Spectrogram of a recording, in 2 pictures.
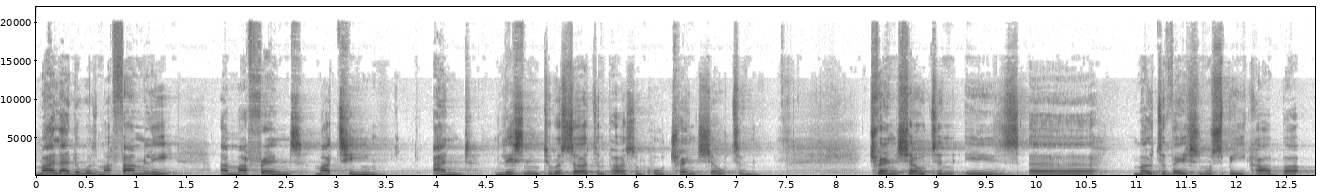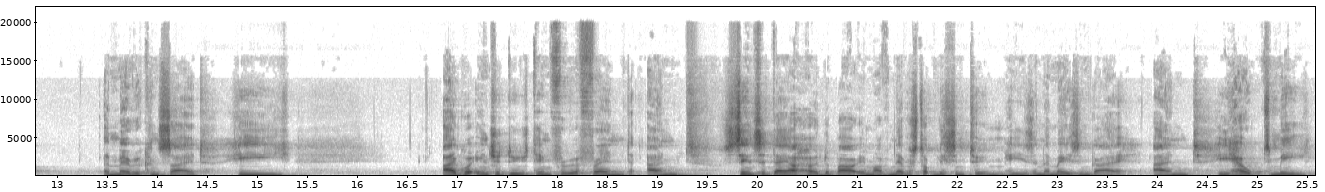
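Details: Adult man with acquired neurogenic stuttering that began after a traumatic brain injury from being hit crossing the road on Christmas Day 2019. He had no stutter before the injury, also has wider communication difficulties, is practising strategies with a speech therapist, and the stammer returns when tired.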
